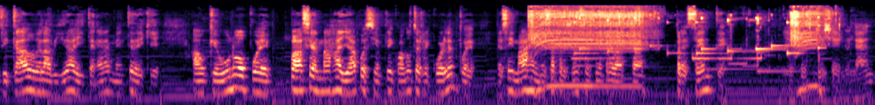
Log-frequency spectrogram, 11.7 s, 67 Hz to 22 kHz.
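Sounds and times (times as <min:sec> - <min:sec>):
speech: 0:00.0 - 0:09.9, 0:10.6 - 0:11.6
electronic alarm chime ringing: 0:07.1 - 0:11.2.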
